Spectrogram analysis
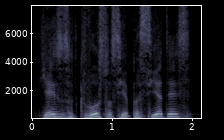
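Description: A man preaching a sermon in a conversational, lively way, often asking the listeners direct questions. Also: fairly high pitch, moderate pace, slightly rough, dry recording, studio quality.

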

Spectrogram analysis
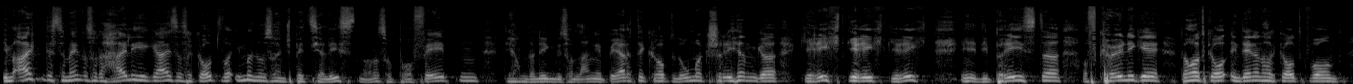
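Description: A man preaching a casual, slangy sermon. He is chatty and animated, and keeps checking in with his listeners. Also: on the high side, a little fast, hardly any pauses, slightly rough.

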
